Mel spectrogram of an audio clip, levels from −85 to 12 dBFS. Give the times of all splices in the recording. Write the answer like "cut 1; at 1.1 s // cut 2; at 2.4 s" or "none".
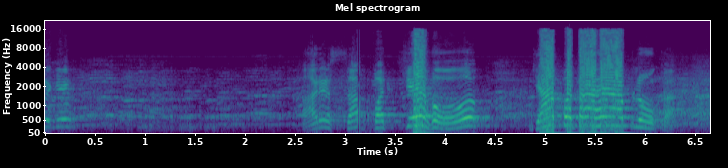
none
